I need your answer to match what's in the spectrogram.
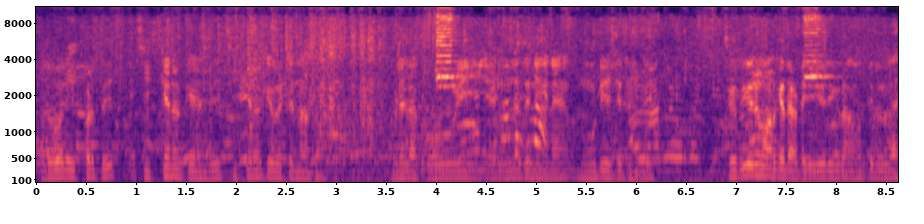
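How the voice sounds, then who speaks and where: A man's voice: mid-range voice, fairly even intonation, fast talker. Chatty man vlogging outdoors. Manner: chatty, guiding viewers, often tags sentences with "you know". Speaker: travel vlogger. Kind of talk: casual travel narration. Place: outdoors on a tea estate, hills and a village market.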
